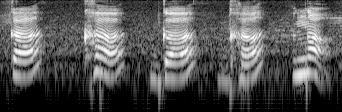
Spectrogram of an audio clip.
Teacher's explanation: জিহ্বার পেছনের অংশ কণ্ঠে টাচ করবে, কীরকম ক, খ, গ, ঘ, ঙ। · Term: কণ্ঠবর্ণ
